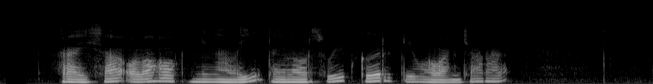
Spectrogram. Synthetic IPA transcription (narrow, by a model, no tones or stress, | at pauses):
raisaʔɔ̰lɔɦɔk̚niŋalit̪ailɔrswip̚kɨrdiwawaɲt͡ʃaɾa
